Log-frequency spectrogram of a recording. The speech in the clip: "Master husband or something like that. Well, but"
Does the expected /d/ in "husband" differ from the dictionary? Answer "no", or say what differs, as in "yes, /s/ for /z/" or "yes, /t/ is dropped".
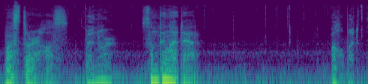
yes, /d/ is dropped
